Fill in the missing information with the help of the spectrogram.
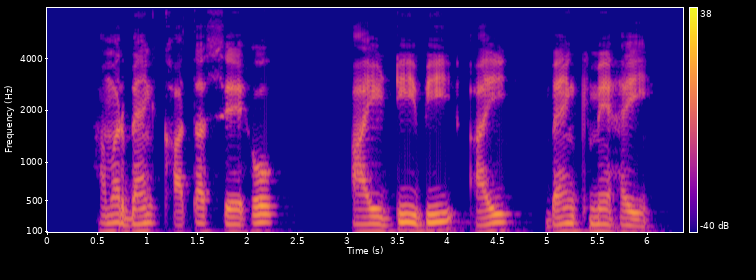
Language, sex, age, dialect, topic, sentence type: Magahi, male, 41-45, Western, banking, statement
